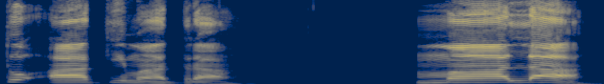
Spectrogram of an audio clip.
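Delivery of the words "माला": माला with मा and ला each stretched long; drawn-out vowels. Shown as a demonstration. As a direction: dictate माला slowly, holding both aa sounds. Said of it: "ला का उच्चारण भी खेच को रहा है".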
